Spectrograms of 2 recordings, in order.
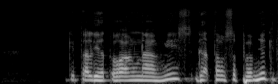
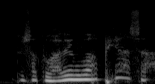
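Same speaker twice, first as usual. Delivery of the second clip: whispered; 3 semitones higher, 6 dB quieter than usual. Real, not acted. Awed aside.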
